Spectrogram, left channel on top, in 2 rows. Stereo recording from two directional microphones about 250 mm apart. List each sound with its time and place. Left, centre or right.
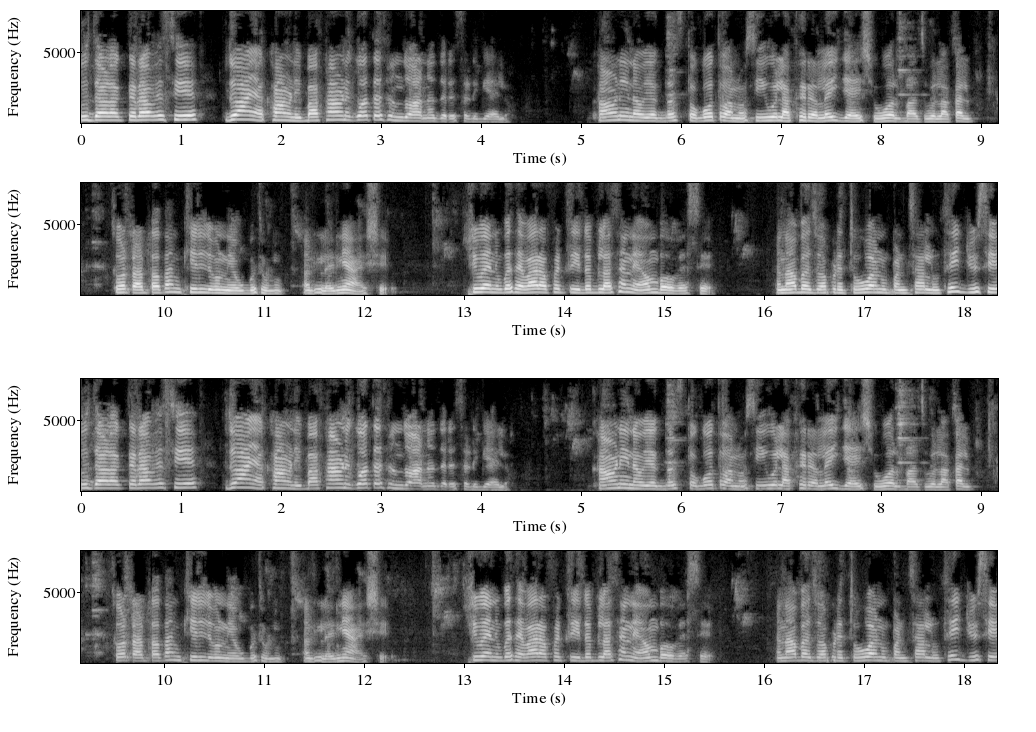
0.0 s a woman's voice: left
